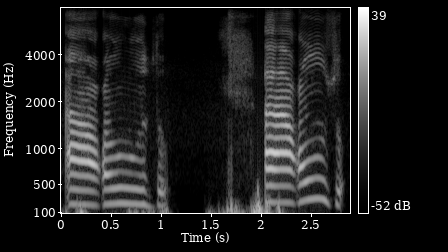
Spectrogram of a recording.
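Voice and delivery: आऊज़ु with the वाव vowel held one alif long; long vowel demo. Shown as a demonstration. Teacher demonstrating a stretched vowel, drawn out. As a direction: draw out the ऊ in आऊज़ु. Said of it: "एक अलिफ के बराबर खींचकर हम पढ़ेंगे".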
